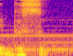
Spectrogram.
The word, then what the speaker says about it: 附子: 生薬の武士という字を書いてブスと読む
